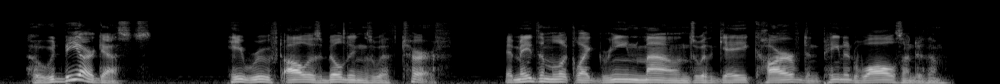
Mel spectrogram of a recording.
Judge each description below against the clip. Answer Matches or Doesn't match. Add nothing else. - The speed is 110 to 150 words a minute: Doesn't match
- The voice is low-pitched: Matches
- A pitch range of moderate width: Matches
